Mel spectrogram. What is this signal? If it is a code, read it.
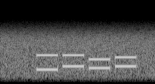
DTMF, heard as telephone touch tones, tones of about 210 ms, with phone line noise. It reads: 3948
